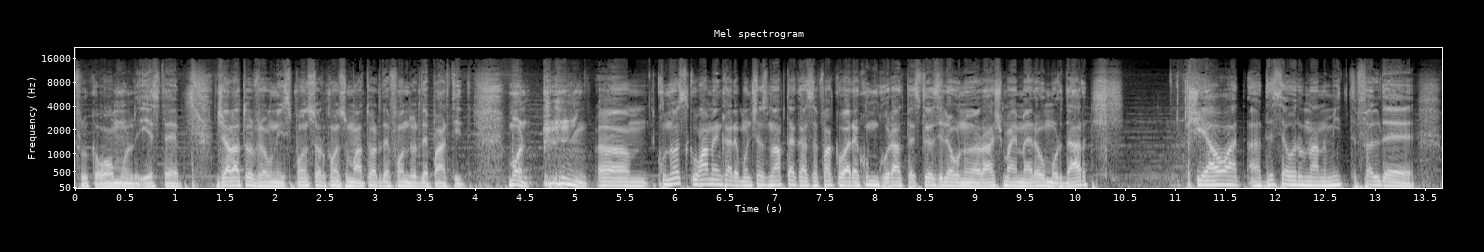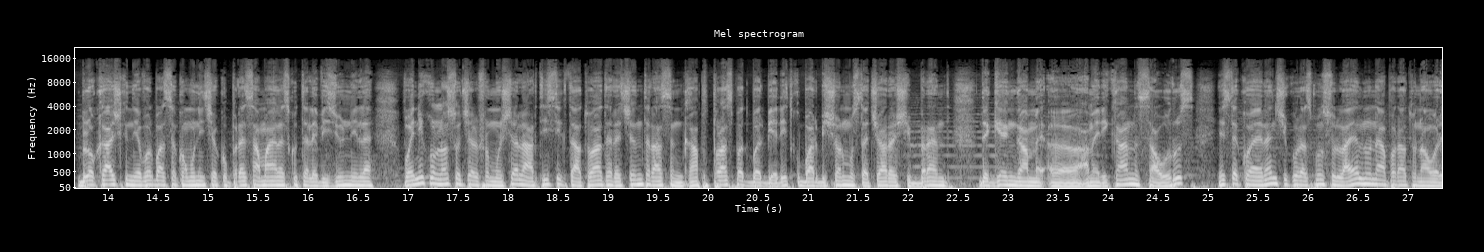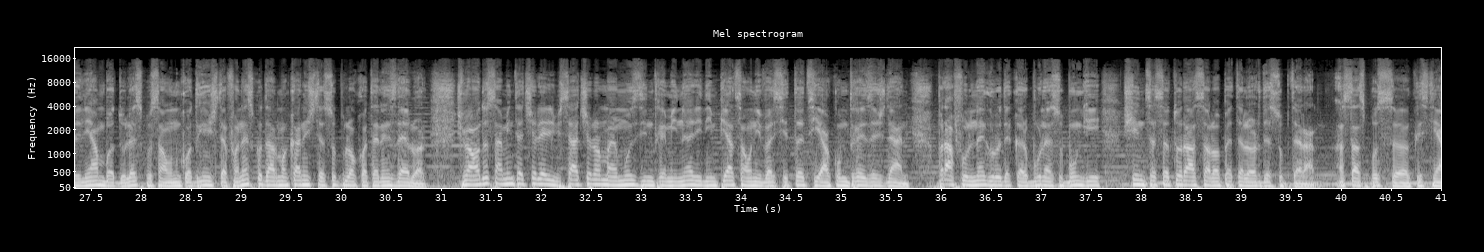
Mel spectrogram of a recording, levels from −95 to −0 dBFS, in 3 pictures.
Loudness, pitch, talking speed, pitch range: -16 LUFS, 110 Hz, 185 wpm, 100-120 Hz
